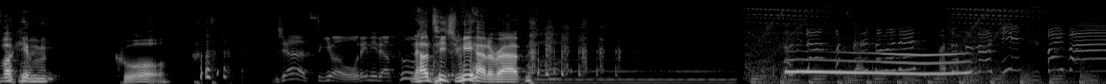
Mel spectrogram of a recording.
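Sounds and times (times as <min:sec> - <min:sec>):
cartoon character calling out: 0:07.9 - 0:09.8.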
